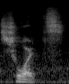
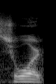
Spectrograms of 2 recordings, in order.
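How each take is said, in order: First: The name is said with a t sound. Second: The name is said without a t sound. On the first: The speaker calls it wrong. "not Schwartz" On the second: The speaker calls it right. "There's no T. It's Schwartz"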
